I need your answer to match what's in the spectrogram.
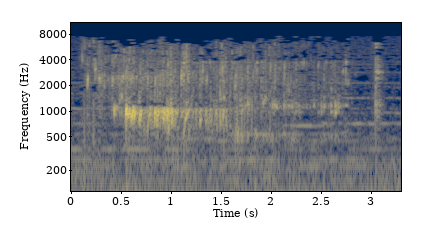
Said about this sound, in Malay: coba tuangkan minuman untukku.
